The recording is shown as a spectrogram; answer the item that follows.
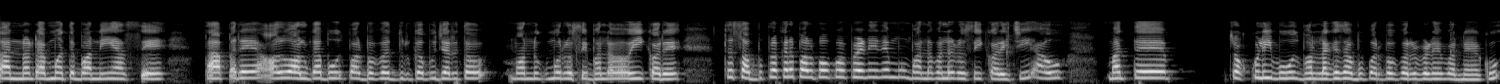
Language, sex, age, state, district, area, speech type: Odia, female, 30-45, Odisha, Puri, urban, spontaneous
